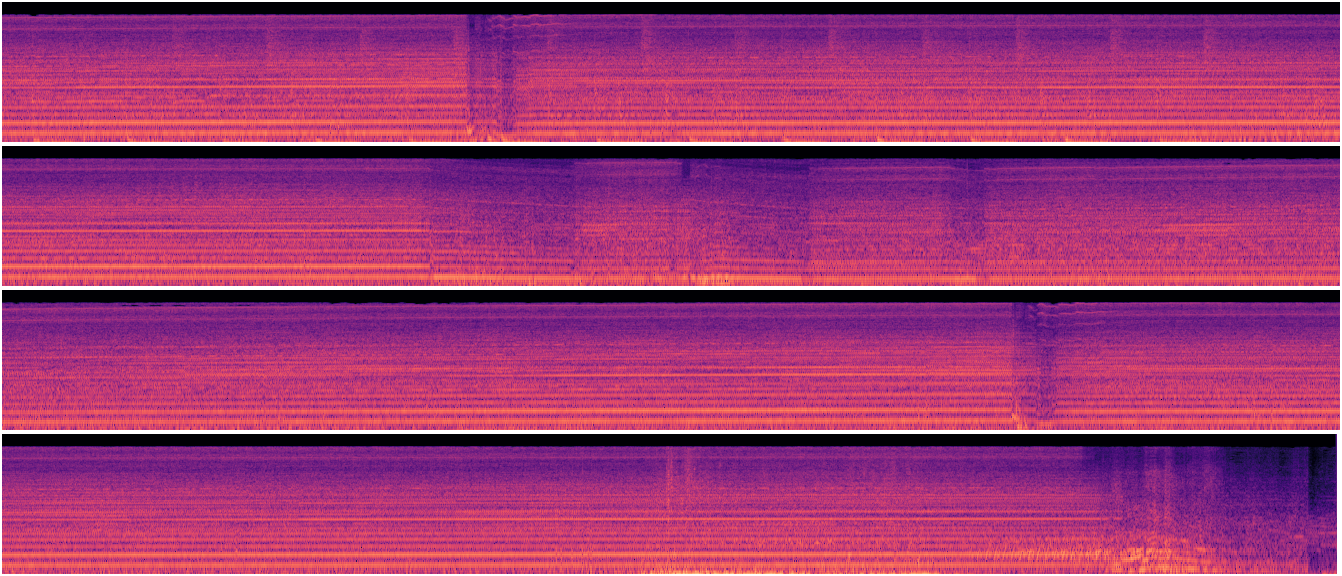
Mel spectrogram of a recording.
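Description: A racing car engine screams at a high, steady pitch, dipping briefly as it shifts gears.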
